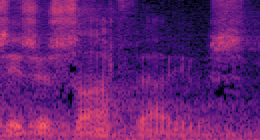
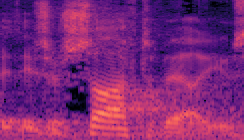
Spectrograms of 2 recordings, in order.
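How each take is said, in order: First: A whispered aside that lets it sink in; whispered echo. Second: Said in the usual way. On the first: Shown as a demonstration. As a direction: breathe the repeat in a hush. Repeats phrase, whispered echo.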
